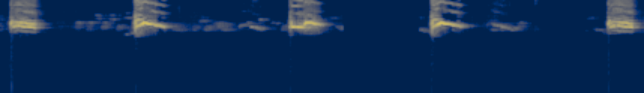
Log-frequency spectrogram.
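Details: Arabian babbler calling, used for training and hunting: single loud, rasping upslurred chirps repeated roughly every one and a half seconds. Faint thin whistles fall between them.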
